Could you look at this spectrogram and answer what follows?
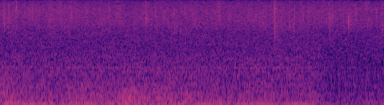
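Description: Heavy rain beats down steadily on Gabbar mountain, with a low rumble of thunder rolling underneath, loud and continuous throughout.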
